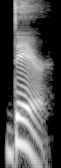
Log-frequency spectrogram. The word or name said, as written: dare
